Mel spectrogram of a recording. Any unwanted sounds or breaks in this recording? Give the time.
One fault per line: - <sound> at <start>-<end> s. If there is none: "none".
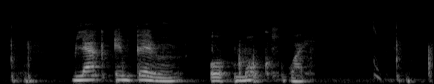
- chirp at 3.7-3.8 s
